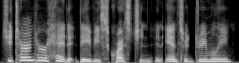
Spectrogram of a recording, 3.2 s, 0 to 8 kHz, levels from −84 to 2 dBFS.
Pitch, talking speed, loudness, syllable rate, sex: 260 Hz, 190 wpm, -16 LUFS, 5.7 syllables/s, female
